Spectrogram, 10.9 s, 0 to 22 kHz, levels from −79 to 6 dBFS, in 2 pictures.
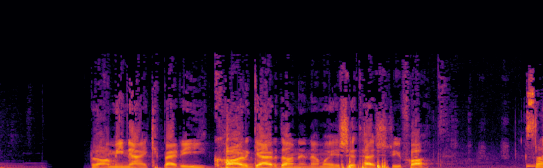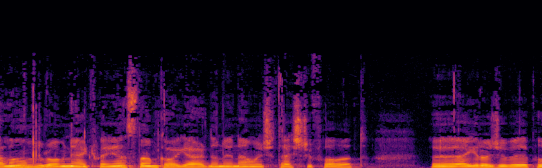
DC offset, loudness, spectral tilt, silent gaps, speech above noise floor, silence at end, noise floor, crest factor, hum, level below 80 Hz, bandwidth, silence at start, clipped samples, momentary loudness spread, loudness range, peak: under 0.1%; -14 LUFS; -5 dB/octave; 0.54-0.84 s; 30 dB; 0 s; -43 dBFS; 14 dB; none; -36 dBFS; 14.5 kHz; 0 s; under 0.1%; 8 LU; 3 LU; 0 dBFS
